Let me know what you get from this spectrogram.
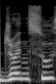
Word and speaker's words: Joensuu: Merci Gauthier Tassori, en direct donc j'essaye de bien le prononcer, Joensuu, c'est ça ? – C'est ça.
